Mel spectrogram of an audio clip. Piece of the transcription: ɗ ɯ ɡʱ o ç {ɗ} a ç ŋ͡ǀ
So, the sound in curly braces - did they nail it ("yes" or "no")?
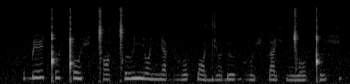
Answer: yes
